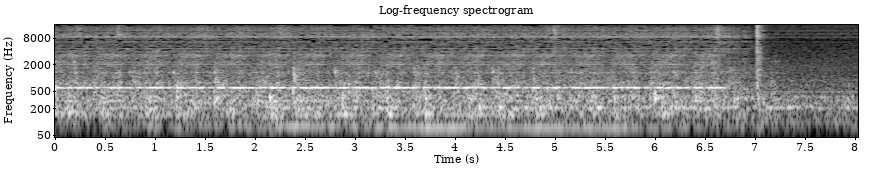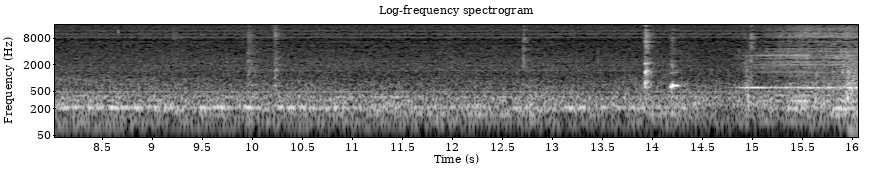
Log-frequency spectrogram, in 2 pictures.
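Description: A washing machine drum turns with a low hum and sloshing water.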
